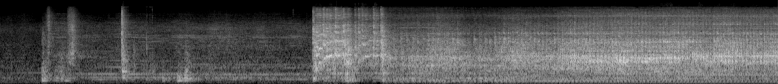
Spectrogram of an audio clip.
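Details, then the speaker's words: Bashan BWS 2 scooter with 157QMG engine, running after variator/clutch disassembly: steady beating knock about four per second after starter clicks, now louder and distinct; source unknown, engine to be removed and dismantled. "Ну в общем как вы слышите звук ещё даже громче стал сейчас слышно его отчётливо какое-то биение поэтому снимаем двигатель и Разбираем его"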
